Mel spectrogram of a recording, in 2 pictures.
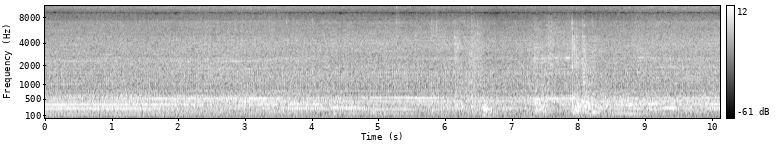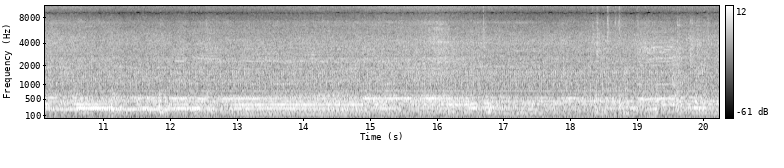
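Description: A large diesel engine rumbles and whines steadily close by, rising and falling in pitch as it works.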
